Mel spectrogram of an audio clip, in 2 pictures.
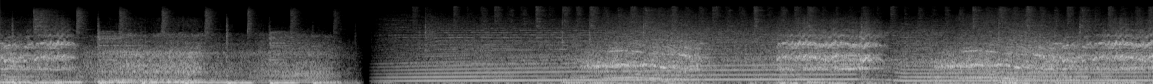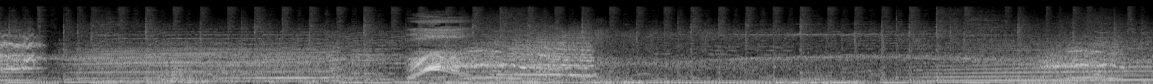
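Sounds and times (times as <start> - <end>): background music: 0.0 - 3.6, 4.2 - 23.0
cartoon car engine revving: 0.0 - 17.7, 20.6 - 23.0
tyres squealing: 7.8 - 12.0, 15.6 - 17.5.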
